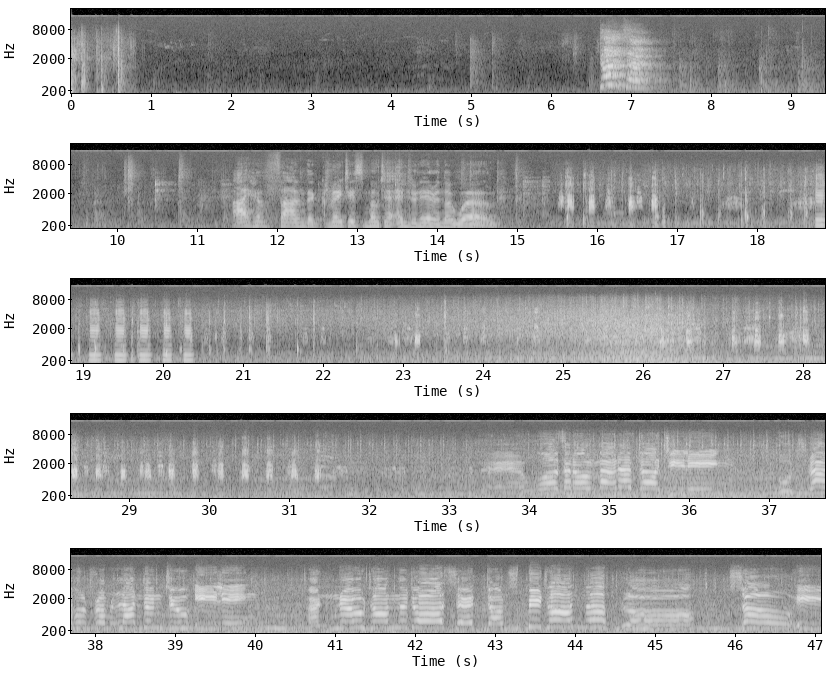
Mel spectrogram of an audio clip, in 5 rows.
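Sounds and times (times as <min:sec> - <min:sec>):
old car engine running: 0:06.7 - 0:47.0
man's voice: 0:11.4 - 0:14.9, 0:33.4 - 0:36.5, 0:37.1 - 0:40.0, 0:40.7 - 0:47.0
ducks quacking: 0:15.4 - 0:24.9, 0:26.0 - 0:34.8.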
